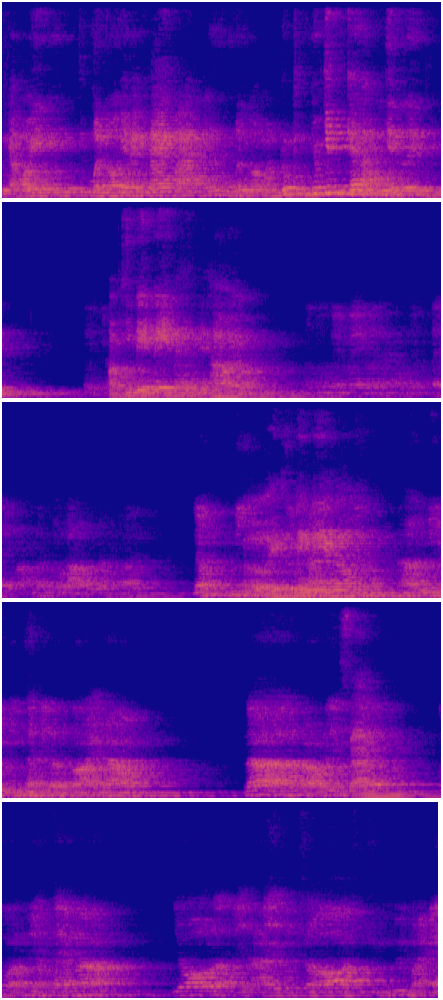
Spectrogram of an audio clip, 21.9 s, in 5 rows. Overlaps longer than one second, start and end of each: 11.2-12.4

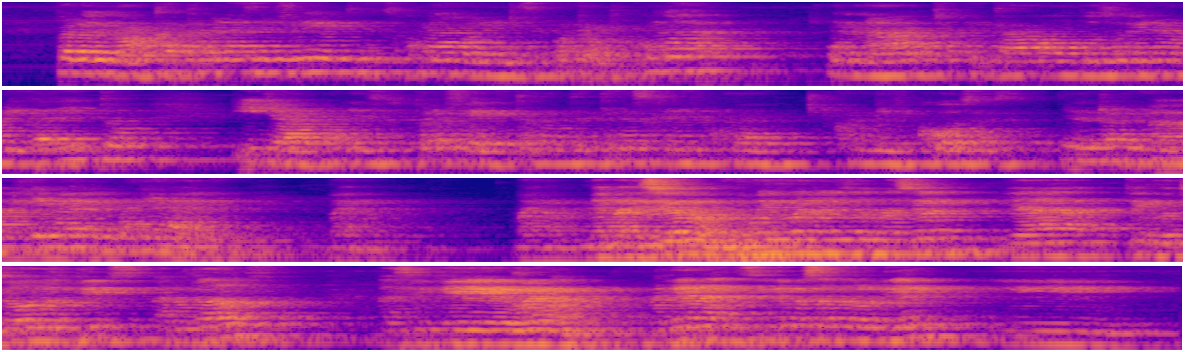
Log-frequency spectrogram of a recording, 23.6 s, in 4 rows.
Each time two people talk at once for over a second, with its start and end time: 11.6-12.9

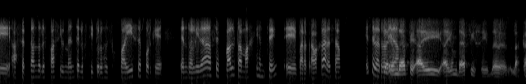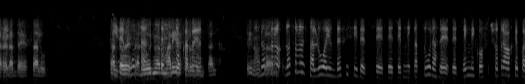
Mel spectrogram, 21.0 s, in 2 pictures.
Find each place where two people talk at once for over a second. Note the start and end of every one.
12.8-14.6

